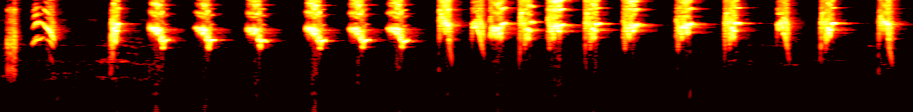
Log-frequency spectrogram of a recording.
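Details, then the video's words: Javan myna song played as a lure for wild mynas and as tutor song: short sharp whistled notes with buzzy edges, repeated about twice a second in a steady series. "SUARA BURUNG JALAK KEBO,suara masteran paling dicari,ahli pancingan dengan variasi suara"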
